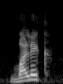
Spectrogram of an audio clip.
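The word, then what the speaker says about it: balik: Балік. Балік - це нове слово. Пишеться прямо балик. Вимовляється з м'якою л.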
